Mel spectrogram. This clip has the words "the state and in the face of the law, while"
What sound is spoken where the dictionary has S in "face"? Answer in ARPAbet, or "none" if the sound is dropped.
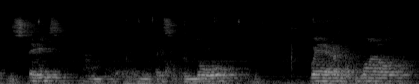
S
